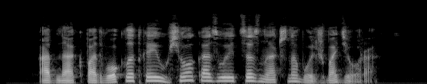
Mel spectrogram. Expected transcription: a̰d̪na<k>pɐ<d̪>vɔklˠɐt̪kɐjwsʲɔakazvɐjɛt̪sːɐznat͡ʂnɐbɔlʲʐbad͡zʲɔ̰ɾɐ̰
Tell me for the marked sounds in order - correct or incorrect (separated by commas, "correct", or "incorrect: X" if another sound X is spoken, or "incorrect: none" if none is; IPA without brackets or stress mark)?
correct, correct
